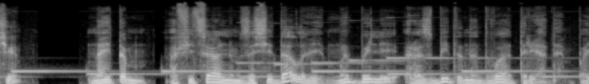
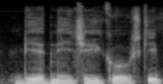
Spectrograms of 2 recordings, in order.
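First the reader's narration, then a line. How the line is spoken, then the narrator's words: Quiet. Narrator (Russian): произнес кто-то тихо с заднего стола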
